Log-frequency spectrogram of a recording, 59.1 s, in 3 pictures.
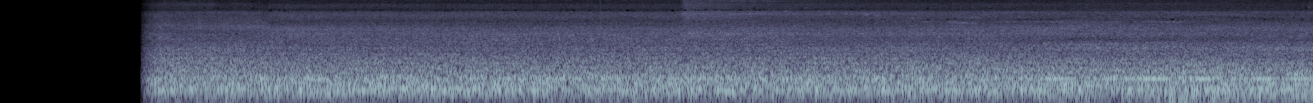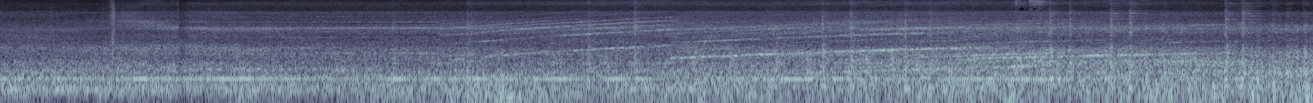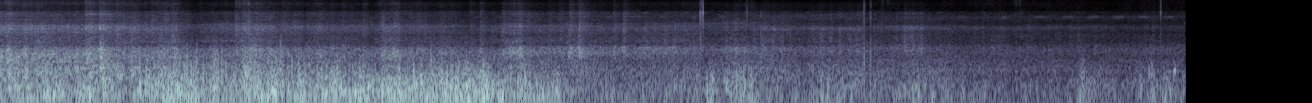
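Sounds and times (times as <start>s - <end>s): train running hum: 2.2s - 57.2s
wheels rumbling on rails: 15.9s - 57.2s.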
